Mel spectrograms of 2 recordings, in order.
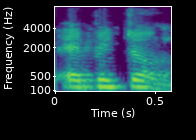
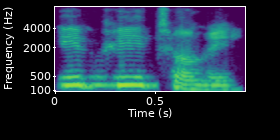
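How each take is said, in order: First: The word ends on an m consonant. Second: The word ends with an ee vowel. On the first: The speaker calls it wrong. "আসলে এপিটম না" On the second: The speaker calls it right. "Last এটা ই sound আছে"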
